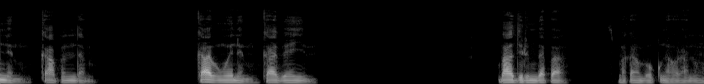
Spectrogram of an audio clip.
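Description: At 1.93 s a brief wash of hiss rises out of the quiet just ahead of a sharp onset in the speech and runs for about 48 ms until the attack lands, which then sounds softened and smeared. The same pre-echo returns at 2.59 s, lasting about 49 ms. In both places a transform codec has spread the quantisation noise meant for a loud transient across its whole block, so the noise fills the silent stretch before it. A spectrogram shows broadband smearing leading each onset, and the waveform shows a low fuzz where it should be flat.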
